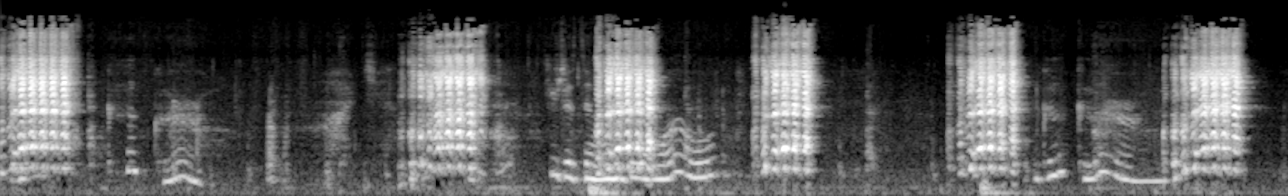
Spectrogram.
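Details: Nigerian Dwarf doe kidding on a homestead: six loud, rasping bleats spaced roughly two seconds apart while she gives birth, with soft human speech in the gaps.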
